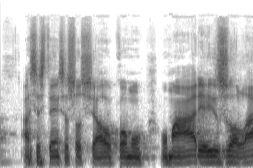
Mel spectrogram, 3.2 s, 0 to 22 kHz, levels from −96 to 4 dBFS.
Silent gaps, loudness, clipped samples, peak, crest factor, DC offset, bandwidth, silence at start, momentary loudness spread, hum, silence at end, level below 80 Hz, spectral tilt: none; -16 LUFS; under 0.1%; 0 dBFS; 16 dB; under 0.1%; 14 kHz; 0 s; 9 LU; none; 0 s; -52 dBFS; -5.5 dB/octave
